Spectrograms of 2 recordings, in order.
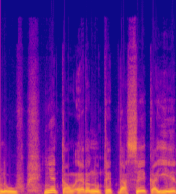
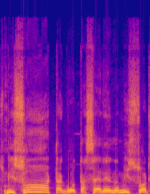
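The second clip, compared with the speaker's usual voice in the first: shouting at high pitch; 5 semitones higher than usual. Retelling how a man snagged on a branch yelled: imitating someone shouting. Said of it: "E ele ficou gritando".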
